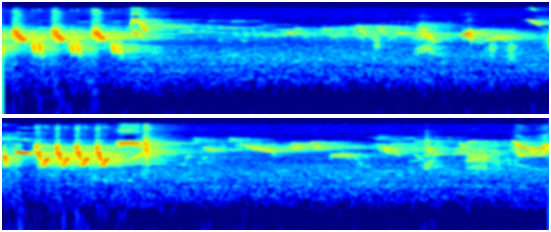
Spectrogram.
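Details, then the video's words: A common nightingale (sikatan londo) delivering quick varied phrases: loud stuttered clicks, warbling twitters, a burst of rapid repeated notes and high sliding whistles, all in close succession. "Common Nightingale,sikatan londo relaxing"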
